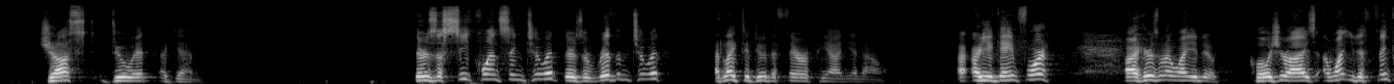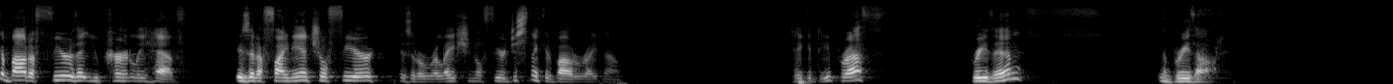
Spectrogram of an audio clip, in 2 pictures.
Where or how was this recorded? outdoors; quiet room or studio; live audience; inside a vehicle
live audience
